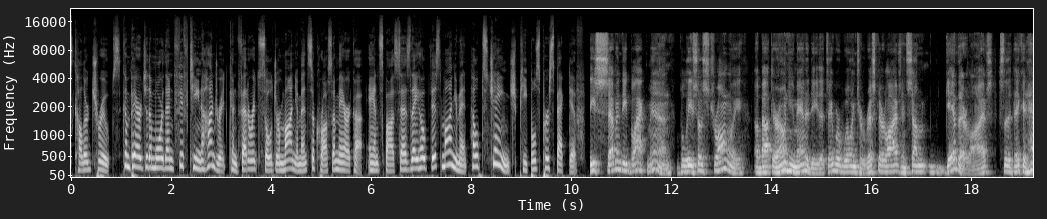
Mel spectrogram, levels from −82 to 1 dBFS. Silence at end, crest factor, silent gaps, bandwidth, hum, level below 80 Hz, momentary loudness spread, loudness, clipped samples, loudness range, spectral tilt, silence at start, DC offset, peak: 0 s; 18 dB; none; 17 kHz; none; -40 dBFS; 7 LU; -19 LUFS; under 0.1%; 2 LU; -5 dB/octave; 0 s; under 0.1%; -2 dBFS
